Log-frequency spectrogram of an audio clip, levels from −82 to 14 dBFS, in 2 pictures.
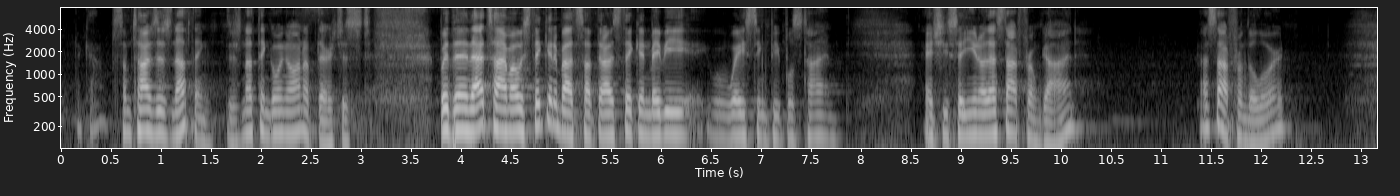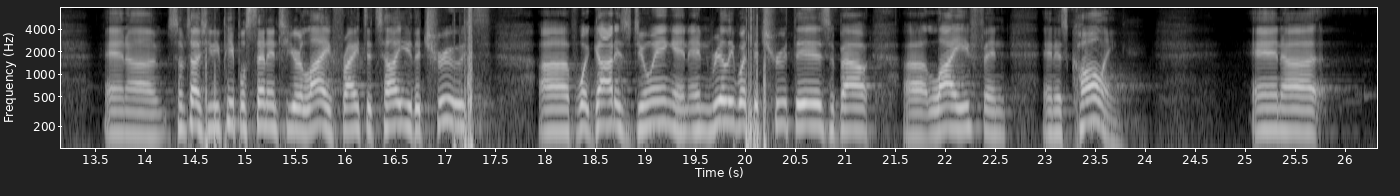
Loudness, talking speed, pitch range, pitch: -15 LUFS, 180 wpm, 150-190 Hz, 170 Hz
